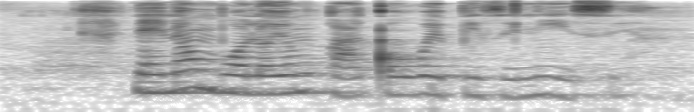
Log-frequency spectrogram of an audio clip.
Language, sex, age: Zulu, female, 18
